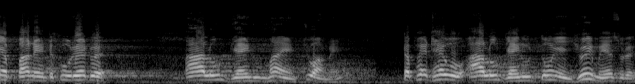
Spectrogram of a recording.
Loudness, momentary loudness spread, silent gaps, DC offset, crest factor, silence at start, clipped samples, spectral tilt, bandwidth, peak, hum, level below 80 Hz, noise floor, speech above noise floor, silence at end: -25 LUFS; 15 LU; none; under 0.1%; 14 dB; 0 s; under 0.1%; -6 dB/octave; 12 kHz; -10 dBFS; none; -60 dBFS; -46 dBFS; 22 dB; 0 s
